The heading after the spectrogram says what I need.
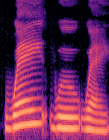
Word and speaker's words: Wei Wu Wei: So one of the last teachings I want to touch upon today is one of Taoism's key principles, and that's called Wei Wu Wei. It's spelled Weiwuwei, Wei Wu Wei.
